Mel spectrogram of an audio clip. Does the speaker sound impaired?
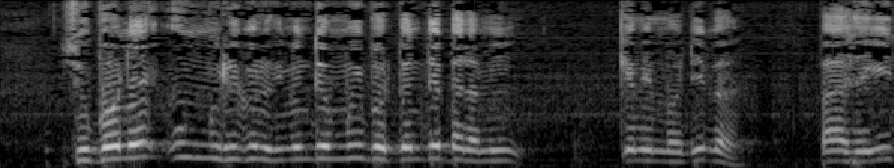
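Yes: Down syndrome.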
